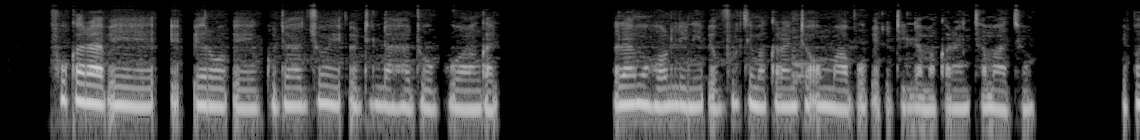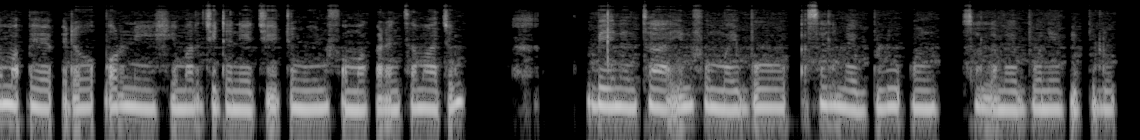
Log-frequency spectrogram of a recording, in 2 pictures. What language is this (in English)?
Fula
